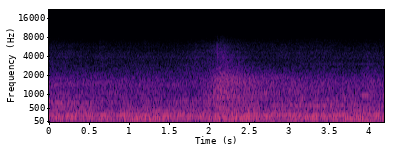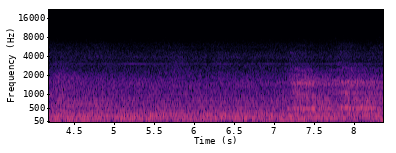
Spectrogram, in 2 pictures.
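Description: Steady rumble of an indoor ice hockey rink during play, with a low machinery hum underneath. A brief hiss about two seconds in, and a voice calling out near the end.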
